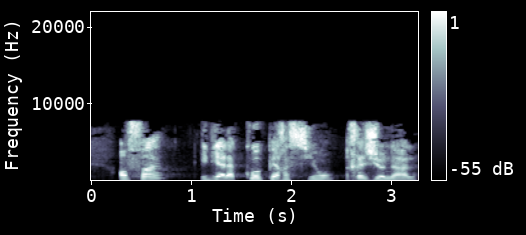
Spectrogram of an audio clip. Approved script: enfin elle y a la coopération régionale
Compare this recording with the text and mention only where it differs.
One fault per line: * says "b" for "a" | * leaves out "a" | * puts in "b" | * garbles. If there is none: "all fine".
* says "il" for "elle"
